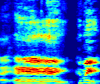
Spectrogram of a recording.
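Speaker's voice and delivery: mock bravado tone. Describing the tone kids hear when women come in, imitating a bravado tone. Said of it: "That bravado when we come in, that tone".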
